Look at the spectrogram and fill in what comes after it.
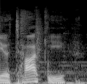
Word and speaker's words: Otaki: And the Otaki, rhymes with souvlaki, is an aggressive high-performance shoe designed to hold the downturned shape even after repeated lashings.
